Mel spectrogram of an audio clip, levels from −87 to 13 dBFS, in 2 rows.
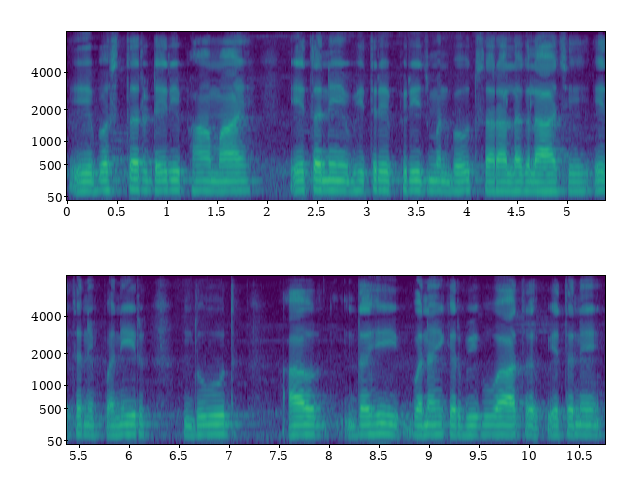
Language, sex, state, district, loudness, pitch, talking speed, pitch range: Halbi, male, Chhattisgarh, Bastar, -29 LUFS, 125 Hz, 135 wpm, 120-125 Hz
